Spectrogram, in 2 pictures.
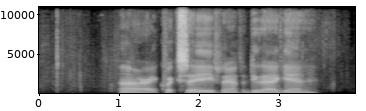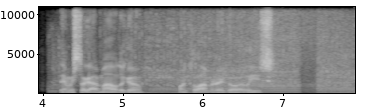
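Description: A motorcycle engine starts and revs loudly.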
